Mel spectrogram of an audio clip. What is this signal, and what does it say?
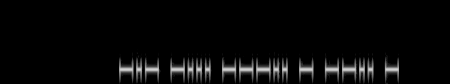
Morse code, heard as a keyed tone, about 28 wpm, 700 Hz. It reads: KB8TZT
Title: USA Call Signs - 6 Characters - 2x Character Spacing - 28wpm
